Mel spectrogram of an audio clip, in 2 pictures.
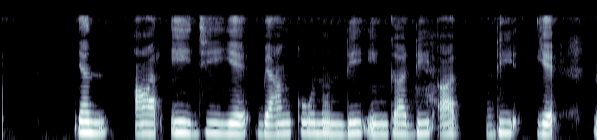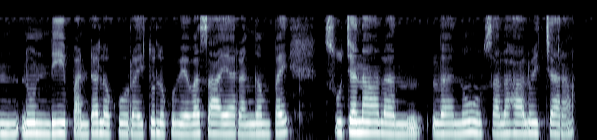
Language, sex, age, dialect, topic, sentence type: Telugu, male, 18-24, Southern, agriculture, question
